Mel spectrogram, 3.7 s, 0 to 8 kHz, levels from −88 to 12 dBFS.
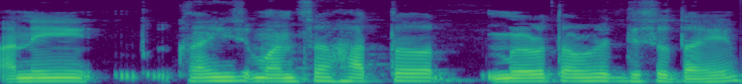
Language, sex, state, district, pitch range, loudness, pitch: Marathi, male, Maharashtra, Solapur, 115-125 Hz, -17 LUFS, 120 Hz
